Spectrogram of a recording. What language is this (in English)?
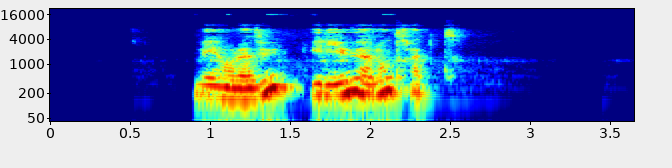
French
